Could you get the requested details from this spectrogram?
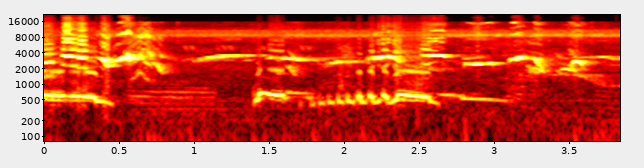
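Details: Barbary dove calling vigorously: a low coo that drops at the start, then a longer rolling, pulsing coo. Sharp whistles and chirps from other birds sound above it.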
